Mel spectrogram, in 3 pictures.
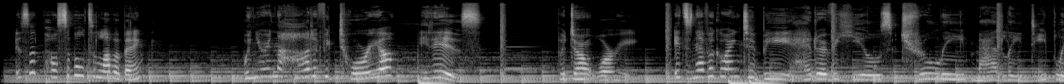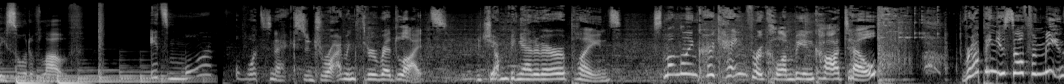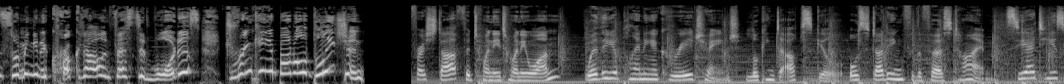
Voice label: AUS Female; Studio Nonagram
